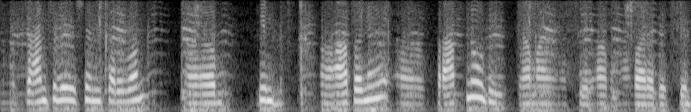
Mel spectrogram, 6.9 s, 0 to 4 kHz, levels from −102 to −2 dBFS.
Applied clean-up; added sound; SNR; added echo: neural mask model RNNoise.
